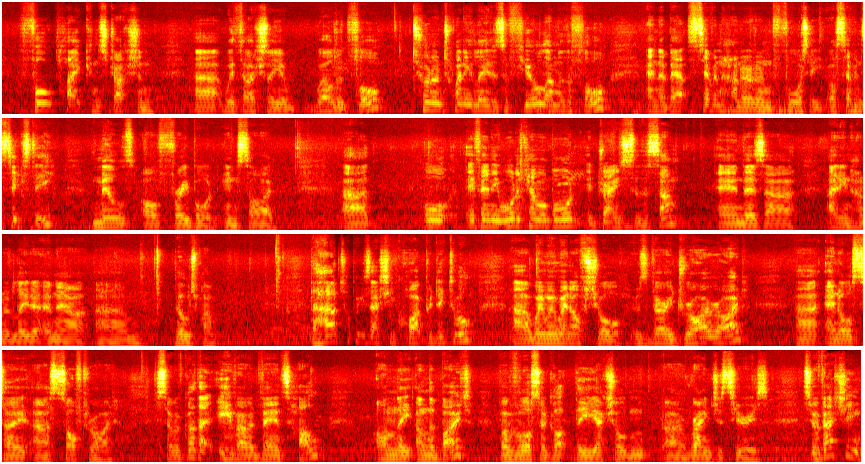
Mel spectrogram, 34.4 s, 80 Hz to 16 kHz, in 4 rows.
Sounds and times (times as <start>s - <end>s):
Speech: 0.0s - 34.4s.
